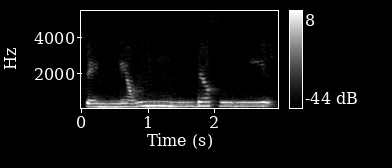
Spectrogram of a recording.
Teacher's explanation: تنوين وبعديها حرف الباء، هتتقلب بميم على طول · Term: اقلاب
